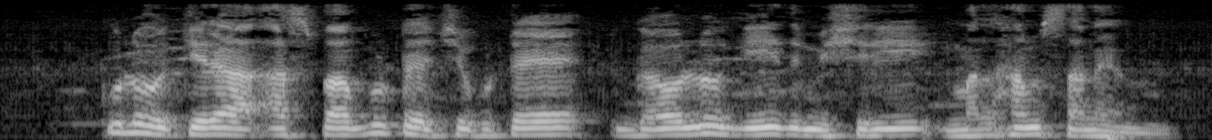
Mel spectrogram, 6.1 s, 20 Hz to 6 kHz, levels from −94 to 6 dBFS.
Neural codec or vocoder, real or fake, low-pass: vocoder, 44.1 kHz, 128 mel bands every 512 samples, BigVGAN v2; fake; 5.4 kHz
